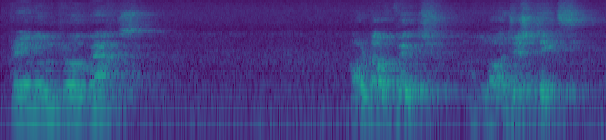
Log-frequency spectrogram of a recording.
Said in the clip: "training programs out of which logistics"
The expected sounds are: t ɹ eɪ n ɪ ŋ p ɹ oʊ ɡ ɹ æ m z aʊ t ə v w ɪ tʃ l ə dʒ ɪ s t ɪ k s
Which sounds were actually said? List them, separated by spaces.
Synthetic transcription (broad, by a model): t ɹ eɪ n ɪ ŋ p ɹ oʊ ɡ ɹ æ m s aʊ t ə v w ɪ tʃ l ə dʒ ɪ s t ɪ k s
